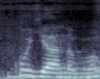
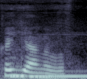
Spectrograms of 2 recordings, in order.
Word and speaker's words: Куяново: Вы, во-первых, очень интересно произносите Куяново. У нас произносится Каяново. Ага. И для нас, конечно, это необычное такое звучание. Для нас Куяново, потому что Куян это заяц.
